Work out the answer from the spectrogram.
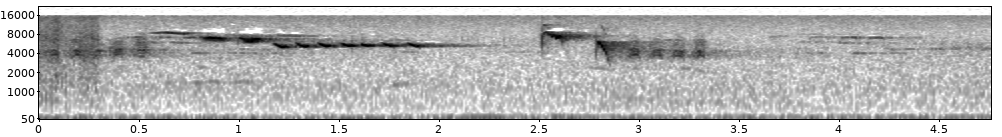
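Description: Woodland birds calling: a quick trill of about six high notes just over a second in, then a high call sliding down in pitch about two and a half seconds in, with fainter calls between, over a low steady rumble.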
